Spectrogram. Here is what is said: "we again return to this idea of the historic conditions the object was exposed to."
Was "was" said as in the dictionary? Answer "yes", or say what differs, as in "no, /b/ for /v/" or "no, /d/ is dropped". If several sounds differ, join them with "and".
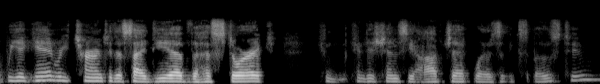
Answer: yes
